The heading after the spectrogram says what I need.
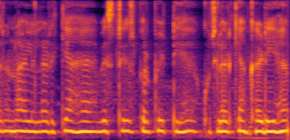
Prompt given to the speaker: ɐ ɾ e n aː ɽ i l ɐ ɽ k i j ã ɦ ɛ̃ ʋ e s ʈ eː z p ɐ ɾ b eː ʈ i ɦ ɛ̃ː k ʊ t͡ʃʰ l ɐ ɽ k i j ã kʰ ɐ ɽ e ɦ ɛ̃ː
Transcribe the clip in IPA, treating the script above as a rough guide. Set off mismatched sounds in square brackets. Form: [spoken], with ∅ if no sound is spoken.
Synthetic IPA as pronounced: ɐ ɾ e n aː [l] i l ɐ ɽ k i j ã ɦ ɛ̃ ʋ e s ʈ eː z p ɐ ɾ b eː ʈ i ɦ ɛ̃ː k ʊ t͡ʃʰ l ɐ ɽ k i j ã kʰ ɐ ɽ [i] ɦ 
